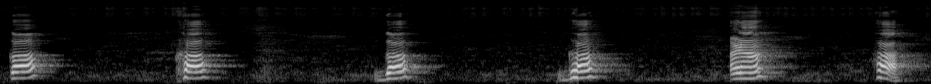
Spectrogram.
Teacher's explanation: बोलिए अब मेरे साथ, क, ख, ग, घ, अण, ह। तो ये जो आवाज़ है ये हमारे कंठ से आती है, इसलिए इन्हें कंठस्थ व्यंजन बोलते हैं।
